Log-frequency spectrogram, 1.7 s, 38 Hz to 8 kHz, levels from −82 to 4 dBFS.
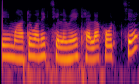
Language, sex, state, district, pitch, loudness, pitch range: Bengali, female, West Bengal, Jhargram, 220 Hz, -19 LUFS, 200-225 Hz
